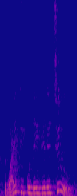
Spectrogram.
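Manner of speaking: ordinary delivery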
